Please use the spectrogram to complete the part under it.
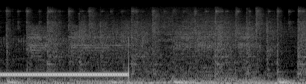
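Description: A single telephone ringback tone plays on an outgoing call, a steady mid-pitched purr lasting over a second before cutting off abruptly and leaving only a low, muffled background.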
